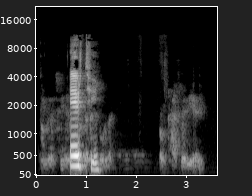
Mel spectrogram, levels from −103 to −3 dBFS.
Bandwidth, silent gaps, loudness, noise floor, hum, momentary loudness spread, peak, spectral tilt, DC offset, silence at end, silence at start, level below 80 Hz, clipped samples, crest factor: 10.5 kHz; none; -18 LUFS; -73 dBFS; none; 17 LU; 0 dBFS; -4 dB/octave; under 0.1%; 2.4 s; 0.65 s; -76 dBFS; under 0.1%; 24 dB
